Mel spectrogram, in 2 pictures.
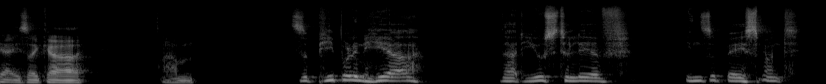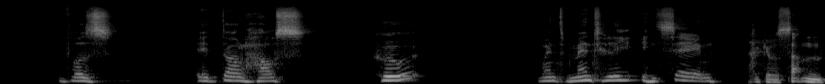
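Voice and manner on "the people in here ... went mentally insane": put-on German accent, pitched higher and spoken slower. Trying to recall the voice mid-conversation, doing a Werner Herzog impression. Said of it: "You sounded like German".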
